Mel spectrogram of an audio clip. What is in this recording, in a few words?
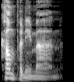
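"company man", British English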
